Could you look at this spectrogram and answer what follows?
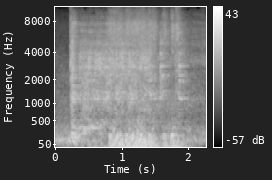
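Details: Summit 302 crate V8 in a 1967 Mustang, first start, car still on the lift: the starter spins the engine briskly and evenly with no dragging or grinding, and it nearly catches before fading; normal cranking.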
